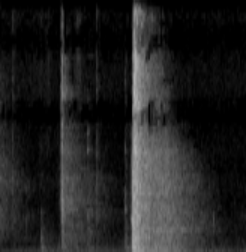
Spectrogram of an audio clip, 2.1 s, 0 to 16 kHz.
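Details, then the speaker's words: 1989 Chevy/GMC OBS truck door after replacing door pins and bushings to fix sag: a single solid thud, no rattle or scrape, clean firm latch; door shuts like new. "bunch of work ahead of me still to put all these tools up but at least now the door shuts like a new one"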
